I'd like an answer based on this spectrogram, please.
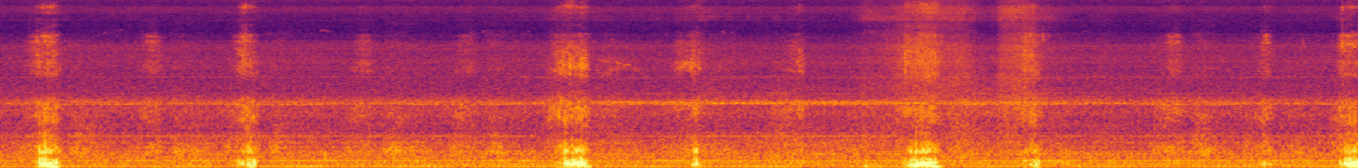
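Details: Pet English Bullmastiff female snoring at rest indoors, deep low snorts recurring every few seconds with some stronger, longer breaths, against a constant quiet background hum.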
